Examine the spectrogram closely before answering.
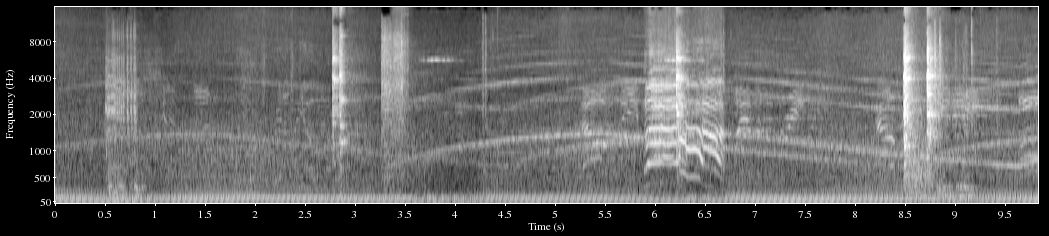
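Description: A car smashes through metal fences with loud crashes.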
